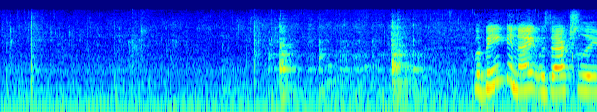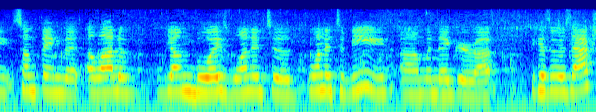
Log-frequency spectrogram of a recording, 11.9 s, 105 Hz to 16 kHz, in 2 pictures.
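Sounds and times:
salted food frying and browning in a pan: 0:00.0 - 0:11.9
stirring scrapes in a pan: 0:02.6 - 0:04.7, 0:06.9 - 0:11.4
speech: 0:04.8 - 0:11.9.

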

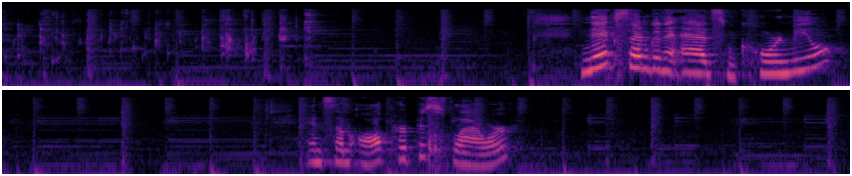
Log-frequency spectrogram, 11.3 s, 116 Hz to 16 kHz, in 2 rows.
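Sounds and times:
buttermilk, chopped onion and egg being mixed in a bowl: 0:00.0 - 0:02.1
speech: 0:03.8 - 0:05.7, 0:07.7 - 0:09.2.

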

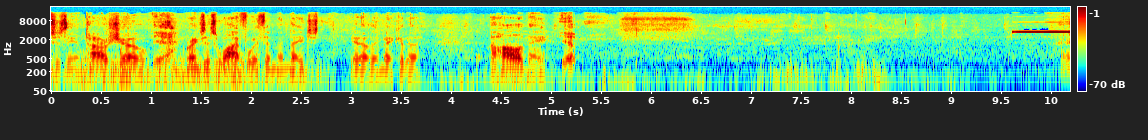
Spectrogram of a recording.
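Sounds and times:
speech: 0:00.1 - 0:03.8, 0:04.4 - 0:05.5
high steady electronic competition buzzer tone: 0:09.6 - 0:10.1.

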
